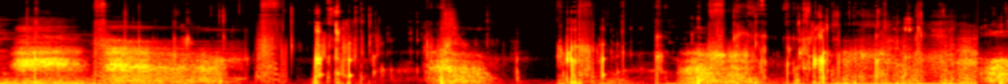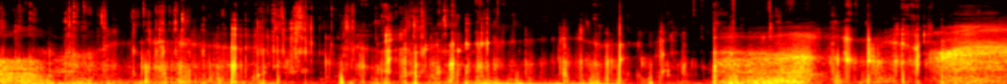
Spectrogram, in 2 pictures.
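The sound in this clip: Wet mouth sounds imitate eating right into the ear: many soft smacks, nibbling clicks and tongue noises in an uneven stream, mixed with breathy sighs, all quiet and close.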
